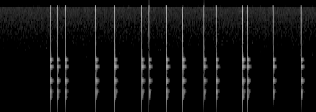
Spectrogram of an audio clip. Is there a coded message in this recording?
No, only irregular taps on a metal pipe.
